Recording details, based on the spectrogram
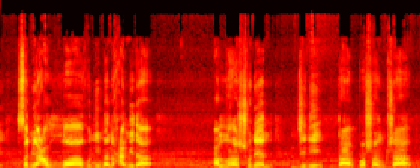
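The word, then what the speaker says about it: حَمْد: কেউ করবে না, লাকাল হামদ, হা হা, এটা হায়ে হত্তি, হায়ে হাওয়াজ না, হা না, হা কি পড়বেন, রব্বানা লাকাল হামদ, হামদ দেখছেন অল্পের সময় দালও উচ্চারণ হতে, হামদ।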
